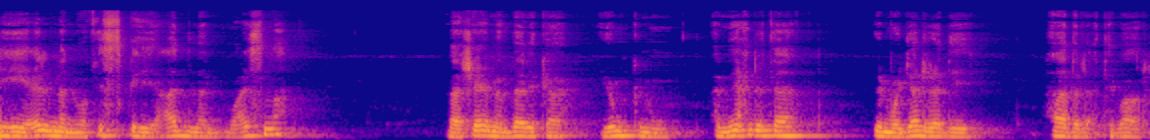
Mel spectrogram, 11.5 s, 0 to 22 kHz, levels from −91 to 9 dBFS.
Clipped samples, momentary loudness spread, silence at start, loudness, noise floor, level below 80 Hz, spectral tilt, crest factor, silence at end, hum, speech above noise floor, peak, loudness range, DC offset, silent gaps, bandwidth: under 0.1%; 12 LU; 0 s; -18 LUFS; -72 dBFS; -60 dBFS; -7.5 dB/octave; 14 dB; 0 s; none; 55 dB; -4 dBFS; 5 LU; under 0.1%; none; 16 kHz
